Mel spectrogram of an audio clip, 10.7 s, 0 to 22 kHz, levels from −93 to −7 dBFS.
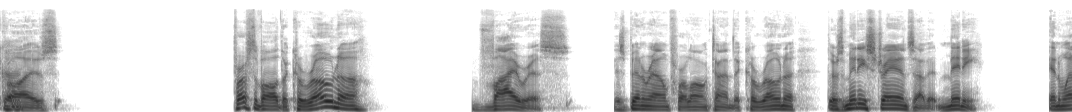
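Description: No technical faults can be heard anywhere in the recording.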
